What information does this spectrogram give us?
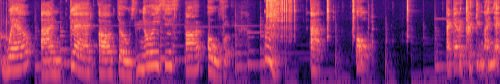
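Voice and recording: Over faint background music, a man does a high-pitched, put-on character voice at a very slow pace.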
